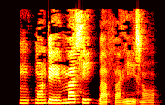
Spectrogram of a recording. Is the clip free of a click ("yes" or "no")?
yes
